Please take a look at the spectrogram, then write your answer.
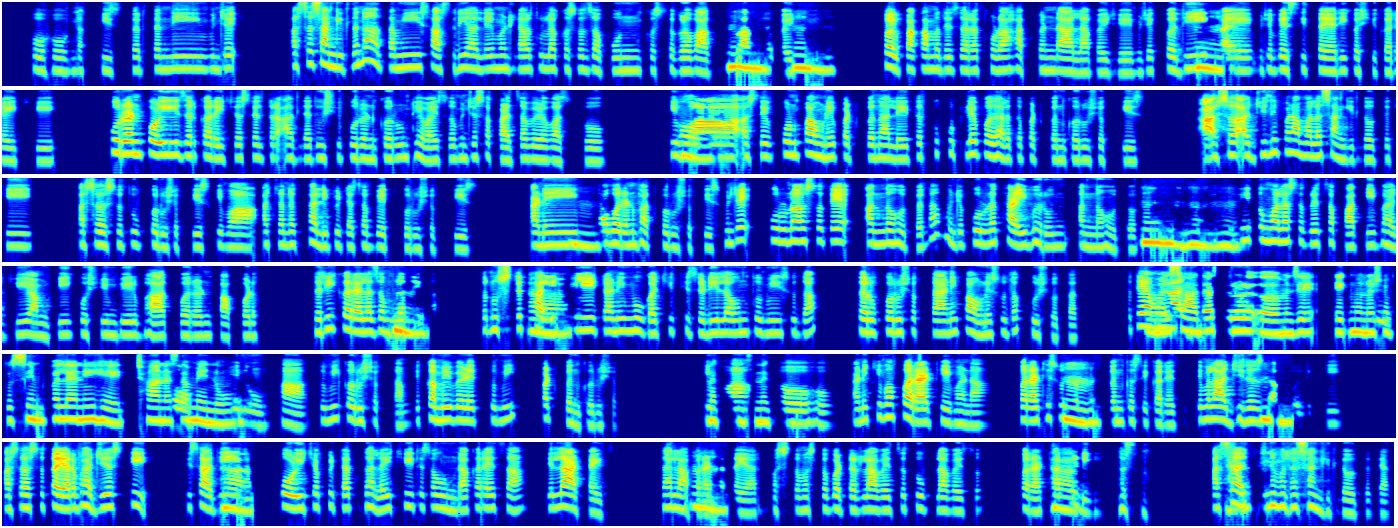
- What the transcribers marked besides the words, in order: static; distorted speech; other background noise; in English: "सर्व्ह"; in English: "मेनू"; in English: "मेनू"; in English: "रेडी"; laughing while speaking: "आजीने मला सांगितलं"; chuckle
- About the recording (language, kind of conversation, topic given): Marathi, podcast, तुम्हाला घरातल्या पारंपरिक रेसिपी कशा पद्धतीने शिकवल्या गेल्या?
